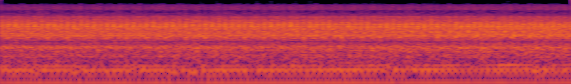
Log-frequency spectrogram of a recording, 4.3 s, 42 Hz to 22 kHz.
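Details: 1969 Toyota FJ55, first start in 13 years after new correct points installed: steady low, even idle with smooth regular pulse, no knocks or misses; fumes coming into cab; old six sounds healthy.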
